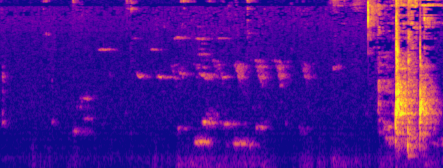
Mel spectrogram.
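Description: Birds chirping in the background, a quick run of short high chirps with a few lower notes. Near the end comes a short, loud rustle or scrape.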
